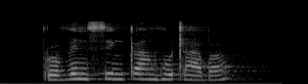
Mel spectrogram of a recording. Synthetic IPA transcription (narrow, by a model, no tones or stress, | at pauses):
pʼrɔvinsɪŋ̩kʼaŋ̩ɦʊt͡ɬʼaːba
